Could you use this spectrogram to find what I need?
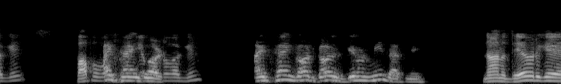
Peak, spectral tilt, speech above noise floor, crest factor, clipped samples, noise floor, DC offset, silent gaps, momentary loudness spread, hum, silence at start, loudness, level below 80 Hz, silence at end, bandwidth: -10 dBFS; -9 dB/octave; over 64 dB; 18 dB; under 0.1%; under -90 dBFS; under 0.1%; none; 17 LU; none; 0 s; -26 LUFS; -76 dBFS; 0 s; 5.2 kHz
